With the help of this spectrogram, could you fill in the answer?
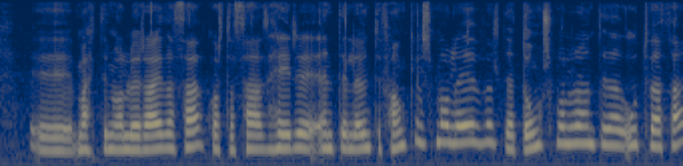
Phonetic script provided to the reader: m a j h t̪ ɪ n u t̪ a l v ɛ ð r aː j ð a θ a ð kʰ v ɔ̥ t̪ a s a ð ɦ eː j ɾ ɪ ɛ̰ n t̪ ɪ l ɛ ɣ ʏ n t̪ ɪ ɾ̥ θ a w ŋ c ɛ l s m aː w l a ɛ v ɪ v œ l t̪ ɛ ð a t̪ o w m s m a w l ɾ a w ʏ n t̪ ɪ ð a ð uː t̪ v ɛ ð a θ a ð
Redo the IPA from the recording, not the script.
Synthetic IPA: m a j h t̪ ɪ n u a l v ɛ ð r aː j ð a θ a ð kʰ v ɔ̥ t̪ a θ a ð ɦ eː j ɾ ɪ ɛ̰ n t̪ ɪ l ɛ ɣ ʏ n t̪ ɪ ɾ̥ f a w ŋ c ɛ l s m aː w l a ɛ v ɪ v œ l t̪ ɛ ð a t̪ o w m s m a w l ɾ a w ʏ n t̪ ɪ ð a ð uː t̪ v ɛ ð a θ a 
